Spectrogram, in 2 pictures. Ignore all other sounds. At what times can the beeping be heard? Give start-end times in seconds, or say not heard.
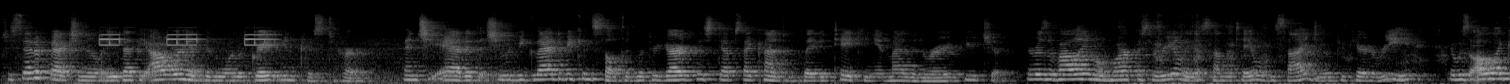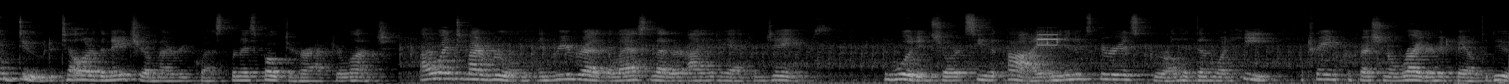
0.8-2.9, 25.3-25.8.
